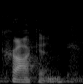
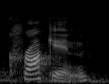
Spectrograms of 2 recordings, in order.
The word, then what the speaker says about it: Kraken: Alternate pronunciations. There's just Kraken. It might be from giant squid sightings. Oh, origin? It's from Norwegian. My Spanish is not helping in this situation. Kraken.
